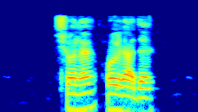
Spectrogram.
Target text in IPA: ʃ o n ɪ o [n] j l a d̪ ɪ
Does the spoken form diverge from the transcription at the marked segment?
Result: yes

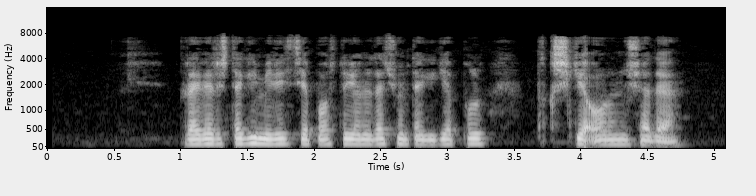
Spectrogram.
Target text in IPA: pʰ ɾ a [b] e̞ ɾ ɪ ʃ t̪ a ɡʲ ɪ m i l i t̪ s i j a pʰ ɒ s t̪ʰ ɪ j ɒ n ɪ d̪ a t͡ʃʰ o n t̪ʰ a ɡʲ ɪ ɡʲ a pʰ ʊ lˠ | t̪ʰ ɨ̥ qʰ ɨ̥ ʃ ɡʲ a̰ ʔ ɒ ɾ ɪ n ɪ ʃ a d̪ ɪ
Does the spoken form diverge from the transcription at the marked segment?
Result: yes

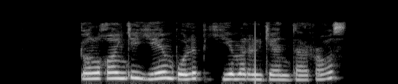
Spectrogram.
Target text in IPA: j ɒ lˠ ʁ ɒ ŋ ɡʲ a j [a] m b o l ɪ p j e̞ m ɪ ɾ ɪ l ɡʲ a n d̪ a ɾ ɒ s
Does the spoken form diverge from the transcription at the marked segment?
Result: yes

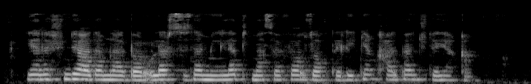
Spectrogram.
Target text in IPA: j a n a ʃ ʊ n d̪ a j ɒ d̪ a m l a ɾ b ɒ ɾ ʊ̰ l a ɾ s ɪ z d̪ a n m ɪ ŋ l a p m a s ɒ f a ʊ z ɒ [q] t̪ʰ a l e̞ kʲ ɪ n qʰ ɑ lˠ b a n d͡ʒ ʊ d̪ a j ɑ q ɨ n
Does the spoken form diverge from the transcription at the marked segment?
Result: no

